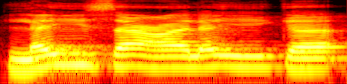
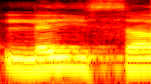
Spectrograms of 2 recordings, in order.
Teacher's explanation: لیس یہ یا حروف لین میں سے ہے، اس کو لمبا نہیں کریں گے۔ لیس علیک، لیسا ایسے نہیں پڑھنا، سین کے آگے الف نہیں ہے تو لمبا نہیں کرنا.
